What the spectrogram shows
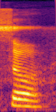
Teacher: यहाँ पे दिया है स का उच्चारण किससे होता है? तो स, इसका उच्चारण दंत से होता है, दंत्य स है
